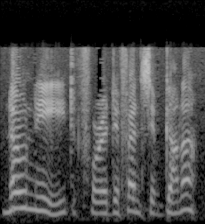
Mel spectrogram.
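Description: High-pitched, husky man explaining, lo-fi recording. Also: moderate pace, sharp tone. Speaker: instructor presenting a sailing tutorial. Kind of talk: explanatory lecture narration.

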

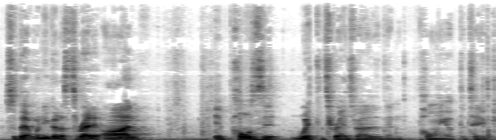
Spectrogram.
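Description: A man's voice: mid-range voice, a little fast. A young American man working as a handyman helper, explaining things casually and jokingly to a friend. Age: young adult. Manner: joking, informal. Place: garage, leaning over truck engine bay. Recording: noisy garage, handheld camera sound.

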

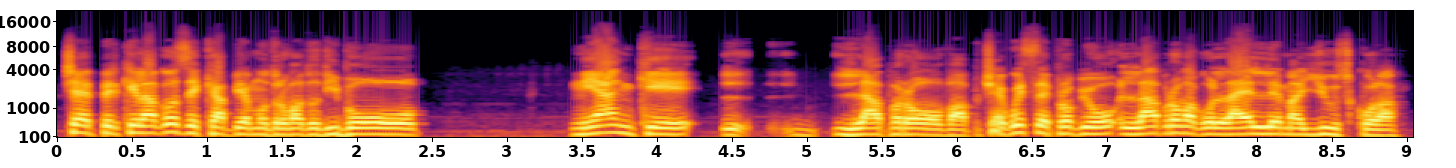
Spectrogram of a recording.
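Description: A man streams a game in a fairly high, smooth voice. He talks colloquially, grumbles and swears freely, recorded close and dry. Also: fairly even intonation, measured pace, dry recording. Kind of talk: casual live game commentary. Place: small indoor room.

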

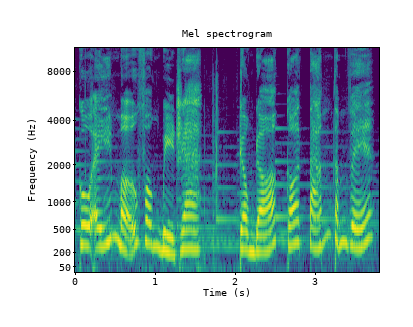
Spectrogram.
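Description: A woman's voice: sits high, lively intonation, takes it slowly. A woman giving scripted narration of a children's story. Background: music.

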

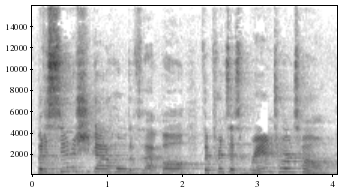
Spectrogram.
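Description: High-voiced American woman in an echoey room. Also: animated, normal speed. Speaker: children's librarian reading a story. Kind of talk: animated storytime read-aloud for children. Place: library room with bookshelves. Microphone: camera a few meters away. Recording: echoey room, distant camera, faint noise.

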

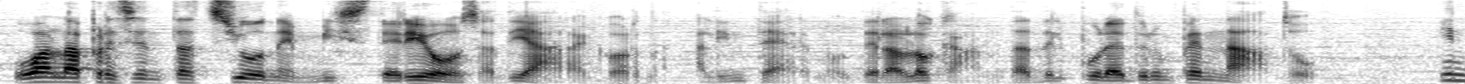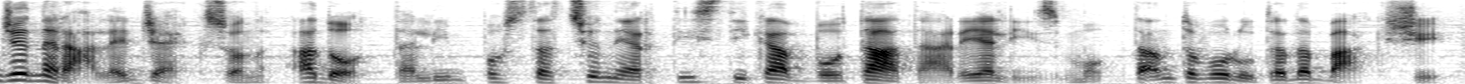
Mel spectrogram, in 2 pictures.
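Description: A man narrating a scripted video essay with emphatic, dramatic phrasing. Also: lowish voice. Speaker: narrator and channel host. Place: voice-over recording. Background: background music.

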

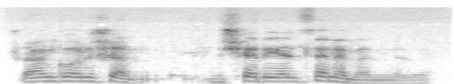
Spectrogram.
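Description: A man's voice: a little high, lively intonation, fast talker, highs cut off. A man talking in online game roleplay in a curt, threatening manner.

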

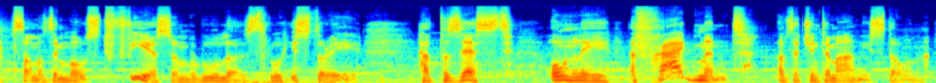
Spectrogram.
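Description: An actor playing a wise old man, a grave mentor in a video game, speaking formally and with measured weight. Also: medium pitch, sing-song, full character voice. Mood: solemn, urgent. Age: older. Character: old male expedition survivor, wise, grave village mentor. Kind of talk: dramatic video game cutscene acting. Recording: clear music under the dialogue.

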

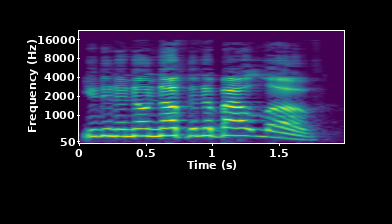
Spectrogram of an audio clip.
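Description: Storybook boy, grief-stricken, defiant, folksy grammar, high-pitched, acted by a man. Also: normal speed, exaggerated voice. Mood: anguished, angry. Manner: folksy ungrammatical speech, pleading and shouting. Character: grief-stricken poor boy, anguished, defiant and fiercely loving.

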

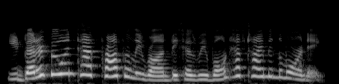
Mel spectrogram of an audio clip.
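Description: A woman reading a storybook and voicing a brisk, shrill middle-aged mother of a big family, quick to scold. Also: very animated, highs cut off.

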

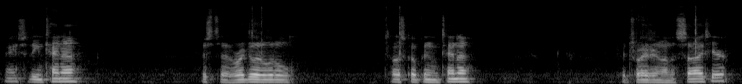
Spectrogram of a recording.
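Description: A man with a lowish voice talks through a gadget demonstration. He is offhand and halting, thinking aloud in an unscripted, casual way while recording on a phone. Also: fairly even intonation, a little mellow. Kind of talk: casual unscripted product demo. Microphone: phone held near the hands filming.

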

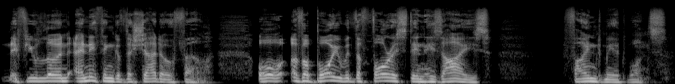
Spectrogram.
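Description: A man voicing a stoic, earnest druid devoted to nature in a video game, speaking in measured, formal fantasy phrasing. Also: medium pitch, no echo, clean studio sound, natural voice. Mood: resolute. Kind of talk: video game character voice lines.

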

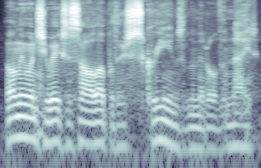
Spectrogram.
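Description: A man's voice: deep voice, racing, slightly rough. A male actor voicing a weary, remorseful former thrall who confides his troubles, in a video game. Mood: troubled, confiding. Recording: long reverb, faint noise.

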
